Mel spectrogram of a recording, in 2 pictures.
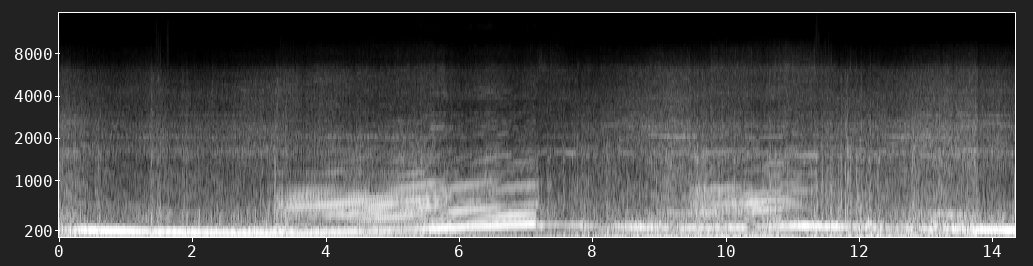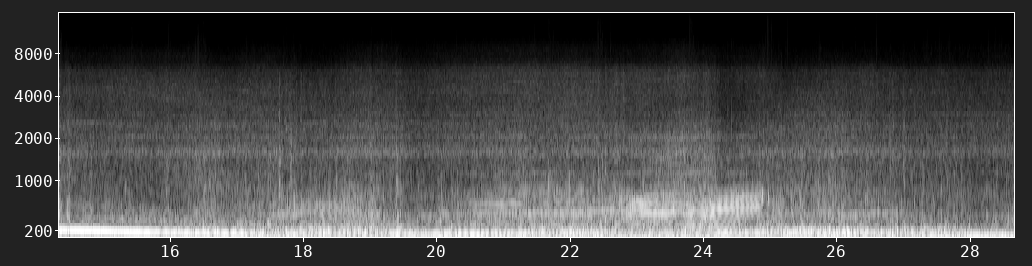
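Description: Motorcycle engine running at road speed with wind rushing over the microphone. The engine pitch climbs for a few seconds, drops with a brief dip in level about seven seconds in, then eases lower and wavers as the bike cruises.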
